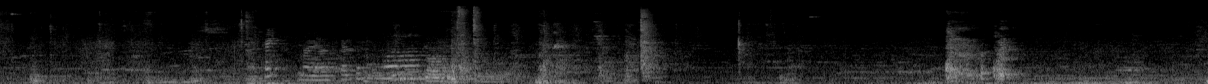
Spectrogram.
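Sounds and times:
low room noise: 0:00.0 - 0:12.0
person coughing: 0:09.4 - 0:10.3.

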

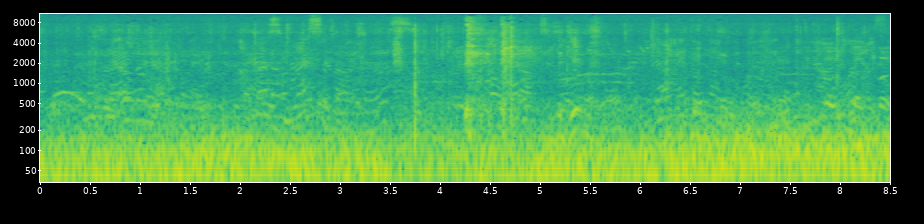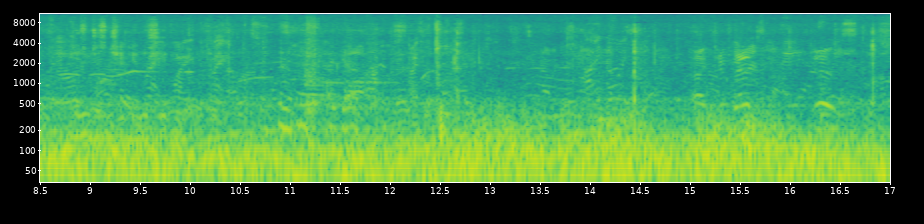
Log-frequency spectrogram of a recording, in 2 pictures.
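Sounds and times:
distant chatter: 0:00.0 - 0:17.0
steady low rumble: 0:00.0 - 0:17.0.

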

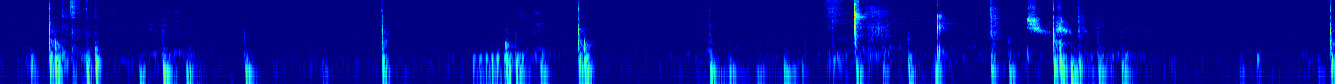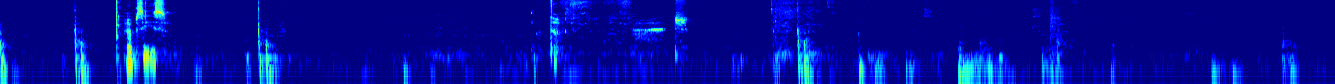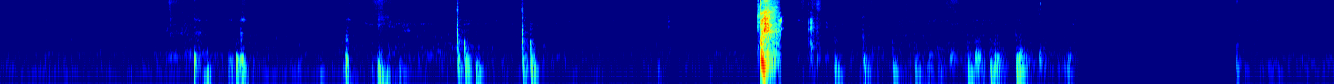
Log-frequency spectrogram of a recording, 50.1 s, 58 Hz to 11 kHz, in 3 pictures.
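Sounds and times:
person sneezing: 0:42.9 - 0:43.2.

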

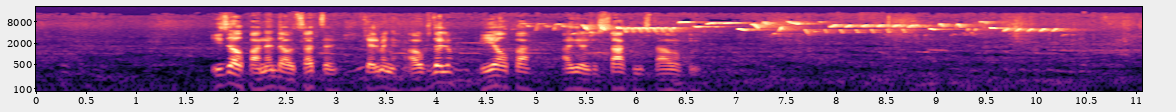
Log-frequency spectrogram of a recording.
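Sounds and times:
bird singing high rapid trills: 0:01.9 - 0:10.6.

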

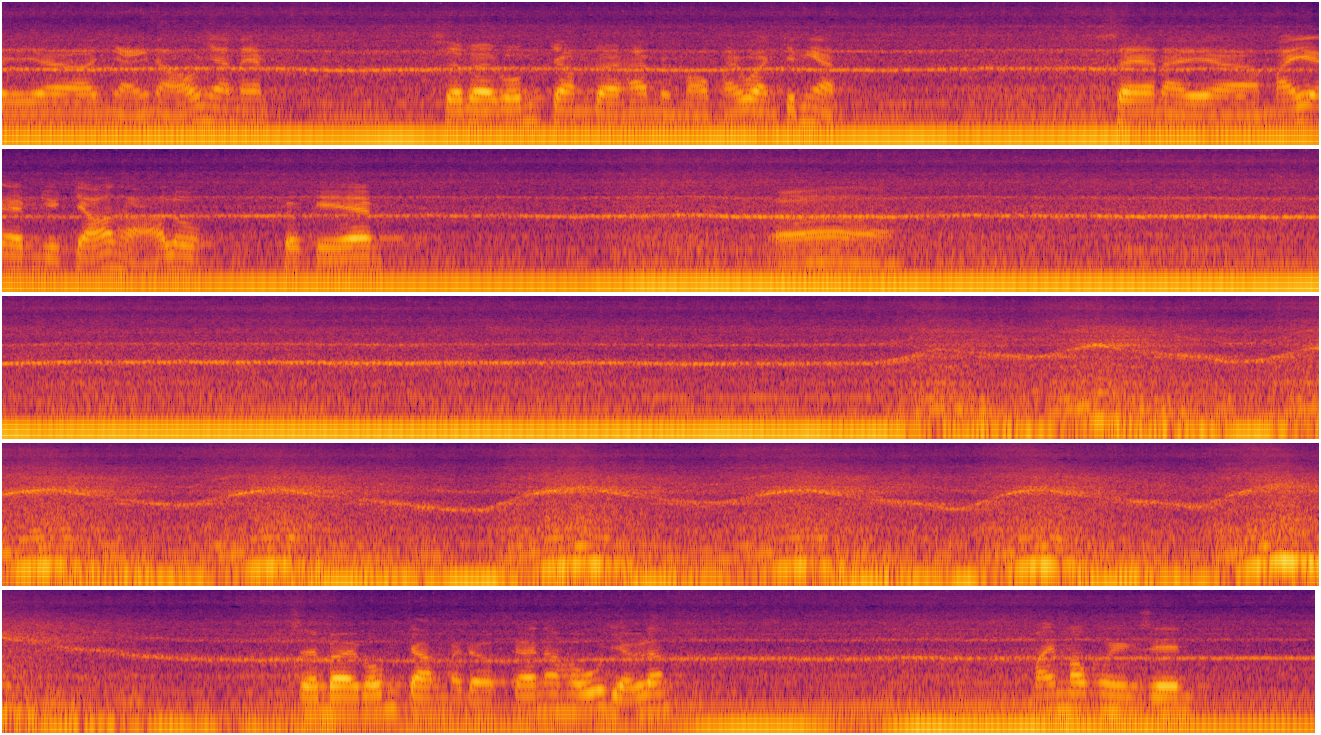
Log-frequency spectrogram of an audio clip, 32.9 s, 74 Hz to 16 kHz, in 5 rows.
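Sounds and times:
motorcycle engine idling and revving: 0:00.0 - 0:32.9.

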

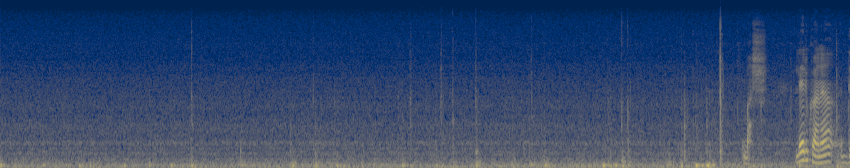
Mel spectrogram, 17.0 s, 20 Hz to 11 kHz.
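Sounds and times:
low background rumble: 0:00.0 - 0:17.0
keyboard keys clicking: 0:12.0 - 0:12.7.

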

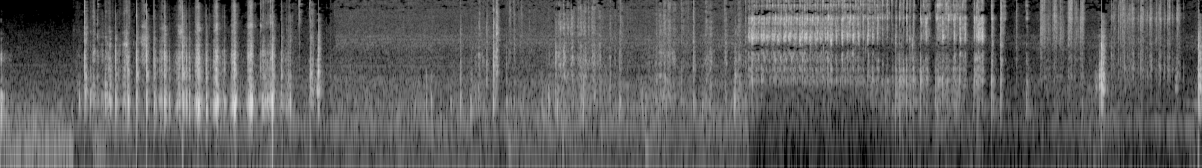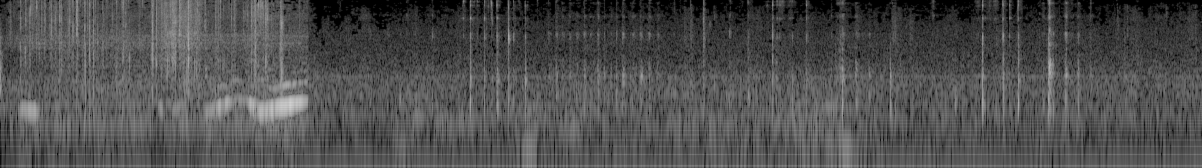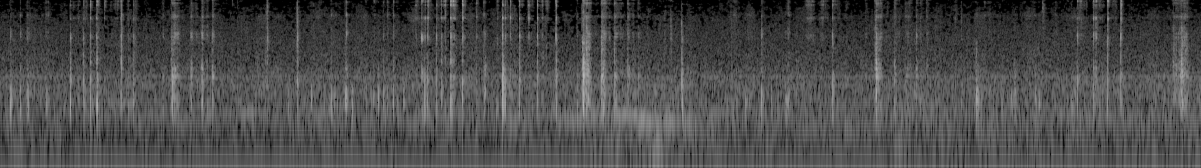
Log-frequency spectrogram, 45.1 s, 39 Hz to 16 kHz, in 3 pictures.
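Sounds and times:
fork beating egg on a plate: 0:01.0 - 0:04.0, 0:05.3 - 0:18.9, 0:19.9 - 0:26.2, 0:27.2 - 0:28.8, 0:30.2 - 0:32.8, 0:33.7 - 0:38.1, 0:39.2 - 0:45.0.

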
